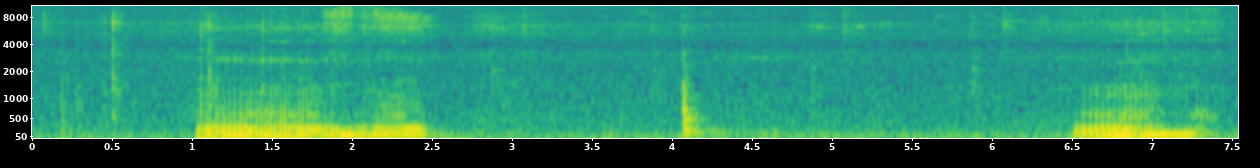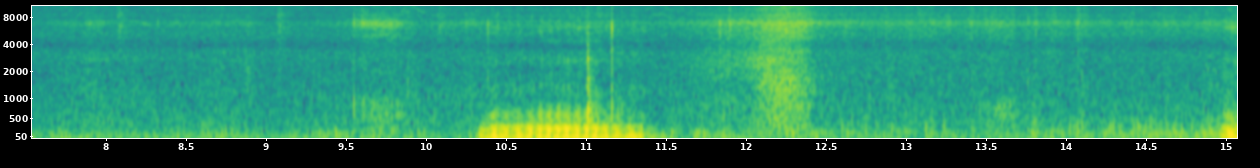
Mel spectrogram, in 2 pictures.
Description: Chow chow snoring loudly gets a shock when woken up.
